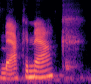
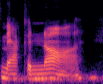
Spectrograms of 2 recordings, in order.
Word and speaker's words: Mackinac: island and mackinac island i know it looks like it says mackinac but the correct way to pronounce that is mackinaw and we're going to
